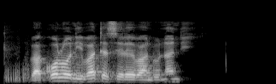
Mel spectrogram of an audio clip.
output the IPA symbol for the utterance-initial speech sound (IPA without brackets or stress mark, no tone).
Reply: β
